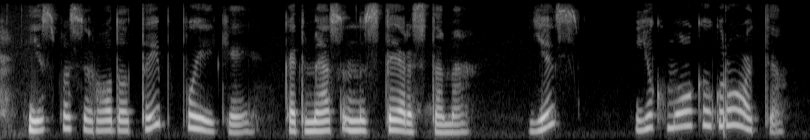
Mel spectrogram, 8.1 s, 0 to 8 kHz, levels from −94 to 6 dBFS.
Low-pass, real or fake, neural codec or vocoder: 7.2 kHz; real; none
